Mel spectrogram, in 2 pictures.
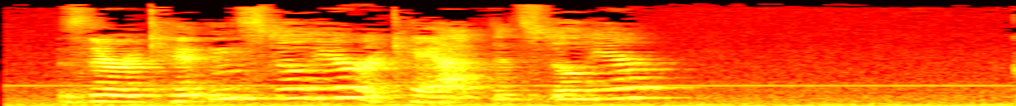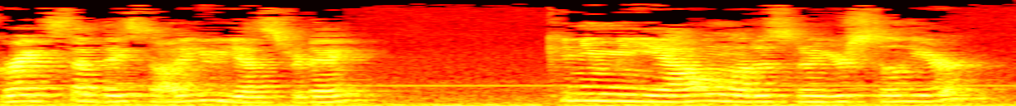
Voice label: male voice attic room; iron island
